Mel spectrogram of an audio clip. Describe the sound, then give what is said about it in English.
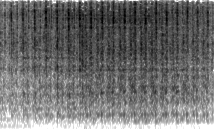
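A sewing machine runs as girls stitch and line purses, giving a steady, rapid mechanical whirring with a fast, even clatter throughout. “we find a couple of girls stitching and working on sewing machines.”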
